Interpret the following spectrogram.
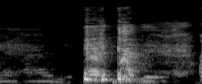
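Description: A man coughs twice, loud and close to the microphone, about a second in.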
